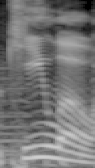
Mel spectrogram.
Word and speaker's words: Kilo: The Counterintelligence Precon featuring Inspirit Flagship Vessel and Kylo Apogee Mind, or Kilo. I've been criticized. Call it what you want. I've been pronouncing it Kylo like the Star Wars character.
